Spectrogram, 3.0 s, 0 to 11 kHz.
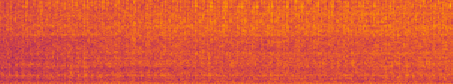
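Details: MINI race car petrol engine idles steadily with an even low hum and no knocks or misses after being jump-started from a dead battery using a Microstart XP-10 pocket jump starter with boost button.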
